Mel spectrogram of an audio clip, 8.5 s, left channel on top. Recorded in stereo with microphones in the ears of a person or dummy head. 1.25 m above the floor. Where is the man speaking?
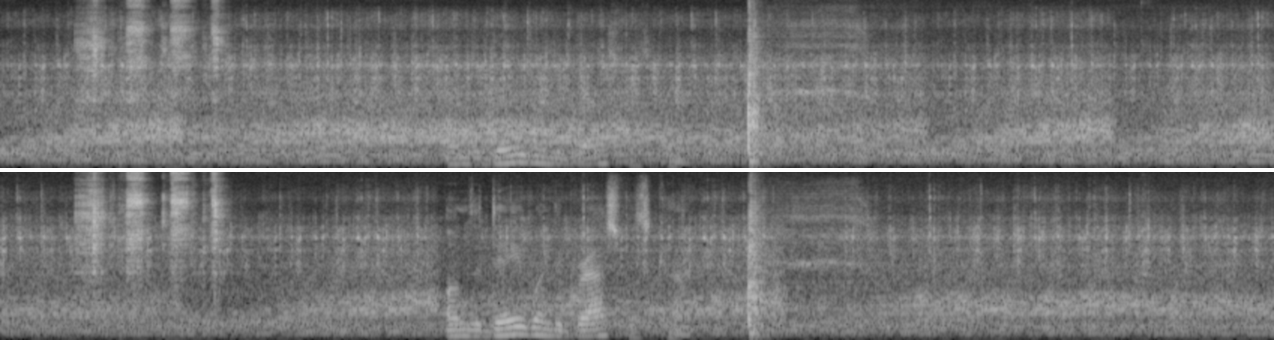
55° right (ahead or behind), 0.7 m.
